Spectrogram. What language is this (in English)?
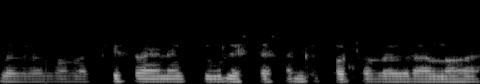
Magahi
